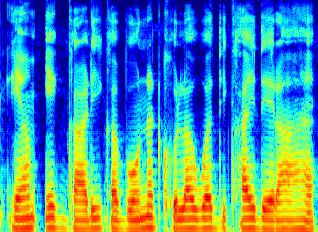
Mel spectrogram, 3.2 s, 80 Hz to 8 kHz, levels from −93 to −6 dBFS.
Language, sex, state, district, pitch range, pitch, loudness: Hindi, male, Jharkhand, Ranchi, 120-130 Hz, 125 Hz, -16 LUFS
